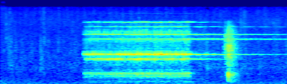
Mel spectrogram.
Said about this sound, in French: Le téléphone sonne une troisième fois.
